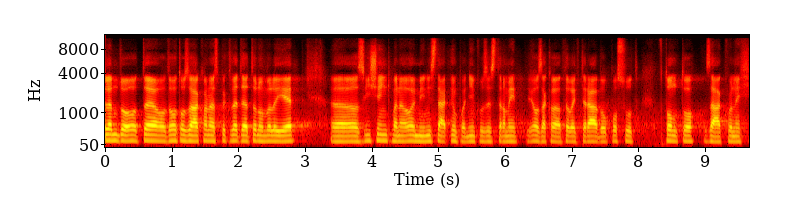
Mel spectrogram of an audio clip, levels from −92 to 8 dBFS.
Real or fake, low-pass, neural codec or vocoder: fake; 10.8 kHz; codec, 24 kHz, 0.9 kbps, WavTokenizer, large speech release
